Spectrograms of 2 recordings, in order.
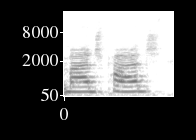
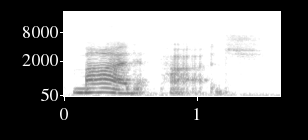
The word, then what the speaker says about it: Mod Podge: mod i think i used to call it modge podge and then i don't know i think one day i was like never really looked at the bottle and i realized i had been saying it wrong for like ever but it is mod podge too funny so you're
